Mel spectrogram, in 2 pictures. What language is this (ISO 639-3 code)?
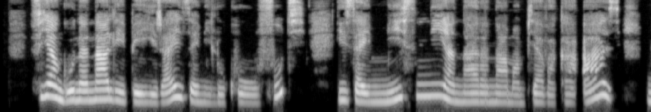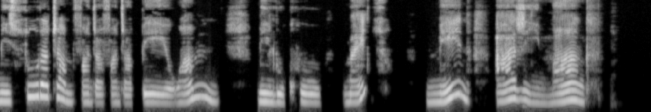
mlg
